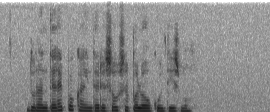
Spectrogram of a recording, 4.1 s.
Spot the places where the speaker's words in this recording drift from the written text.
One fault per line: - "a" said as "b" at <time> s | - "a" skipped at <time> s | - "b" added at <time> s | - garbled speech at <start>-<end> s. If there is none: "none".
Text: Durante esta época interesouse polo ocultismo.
- "esta" skipped at 0.8 s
